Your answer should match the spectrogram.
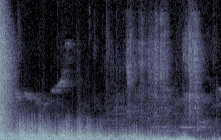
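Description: Wind on the microphone of a moving electric bike: a loud, steady low rumble with a short gust at the start, which drops away suddenly near the end.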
